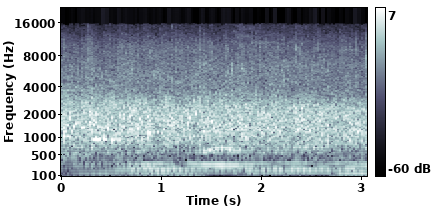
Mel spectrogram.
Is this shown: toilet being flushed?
no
